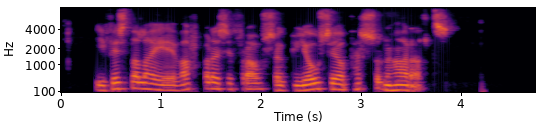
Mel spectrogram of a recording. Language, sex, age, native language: Icelandic, male, 20-29, Icelandic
